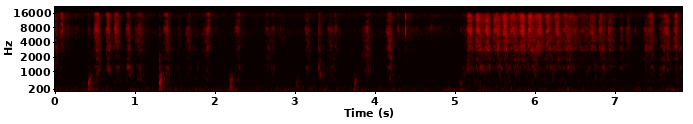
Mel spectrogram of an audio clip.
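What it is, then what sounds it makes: Colored pencil scratching on a coloring book page. A red wooden colored pencil is rubbed in short, scratchy strokes over a small area of a thin printed coloring-book page lying flat on a table. Quiet, irregular bright scratches come first, then around the five-second mark they become a denser, continuous hiss of rapid rubbing.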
